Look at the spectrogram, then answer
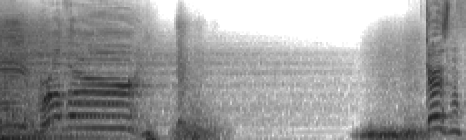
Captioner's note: whooshing sound plays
